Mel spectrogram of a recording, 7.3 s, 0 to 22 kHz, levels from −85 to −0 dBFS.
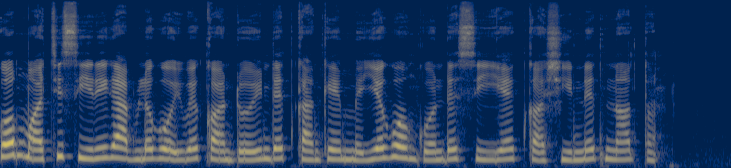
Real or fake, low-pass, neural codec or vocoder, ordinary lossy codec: fake; none; vocoder, 44.1 kHz, 128 mel bands every 256 samples, BigVGAN v2; none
